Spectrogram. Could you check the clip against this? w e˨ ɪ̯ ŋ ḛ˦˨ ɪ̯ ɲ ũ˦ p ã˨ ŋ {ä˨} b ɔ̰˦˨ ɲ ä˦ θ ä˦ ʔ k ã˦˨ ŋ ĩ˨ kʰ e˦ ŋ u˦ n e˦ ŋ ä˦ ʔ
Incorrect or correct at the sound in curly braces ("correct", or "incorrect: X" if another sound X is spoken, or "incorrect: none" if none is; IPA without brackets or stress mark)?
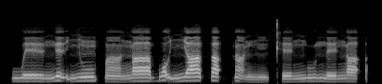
incorrect: ä˦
